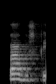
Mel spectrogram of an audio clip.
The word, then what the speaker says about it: Бабушка: No, on the first, the stress is on Бабушка. Yeah, on the first one.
